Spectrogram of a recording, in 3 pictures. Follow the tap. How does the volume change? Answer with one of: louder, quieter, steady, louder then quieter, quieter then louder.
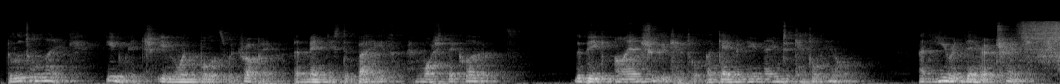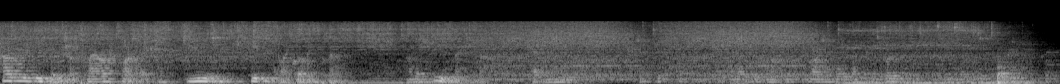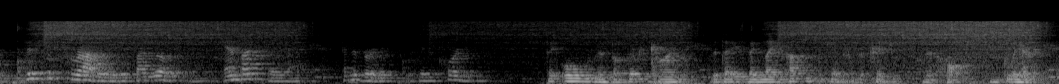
quieter then louder.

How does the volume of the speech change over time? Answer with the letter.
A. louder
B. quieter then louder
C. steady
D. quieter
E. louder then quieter
D.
